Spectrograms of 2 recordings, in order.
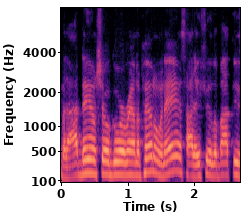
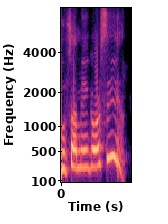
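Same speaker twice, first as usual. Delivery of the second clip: usual speaking voice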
